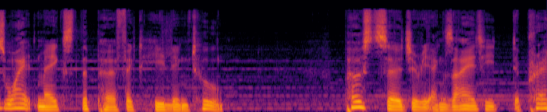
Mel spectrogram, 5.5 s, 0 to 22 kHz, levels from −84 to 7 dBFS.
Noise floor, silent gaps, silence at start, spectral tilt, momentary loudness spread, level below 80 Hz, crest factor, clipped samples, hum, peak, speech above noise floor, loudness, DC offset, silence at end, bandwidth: -45 dBFS; none; 0 s; -5.5 dB/octave; 8 LU; -40 dBFS; 16 dB; under 0.1%; none; -2 dBFS; 29 dB; -16 LUFS; under 0.1%; 0 s; 15.5 kHz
